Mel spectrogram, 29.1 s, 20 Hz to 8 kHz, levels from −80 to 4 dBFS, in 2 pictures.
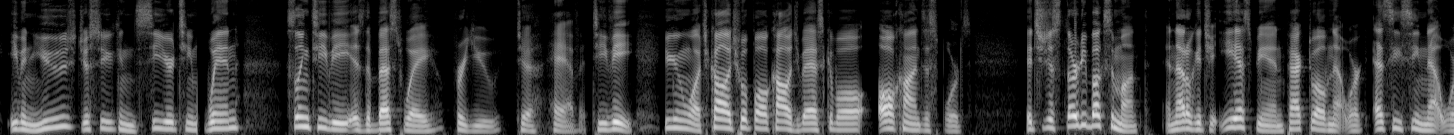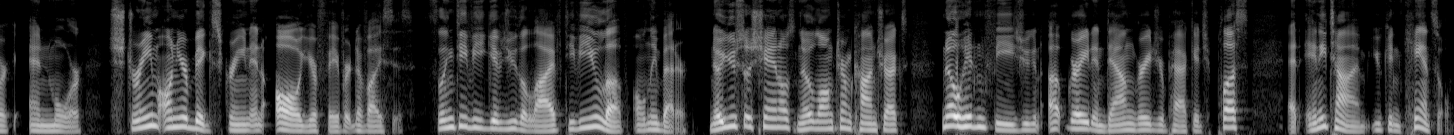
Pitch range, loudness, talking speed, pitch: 125-175 Hz, -18 LUFS, 195 wpm, 145 Hz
